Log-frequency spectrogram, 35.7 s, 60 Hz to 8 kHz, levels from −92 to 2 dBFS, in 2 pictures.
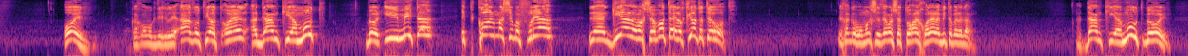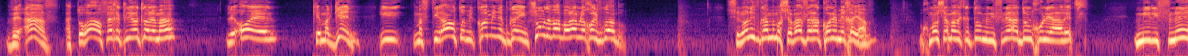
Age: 60-79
